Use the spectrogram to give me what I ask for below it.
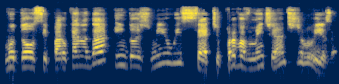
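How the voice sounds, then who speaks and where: A man's voice: sits high, normal speed, creaky. A man in his sixties hosting a live video interview, chatty and full of fillers as he greets viewers. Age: 60s. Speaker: interviewer and live show host.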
